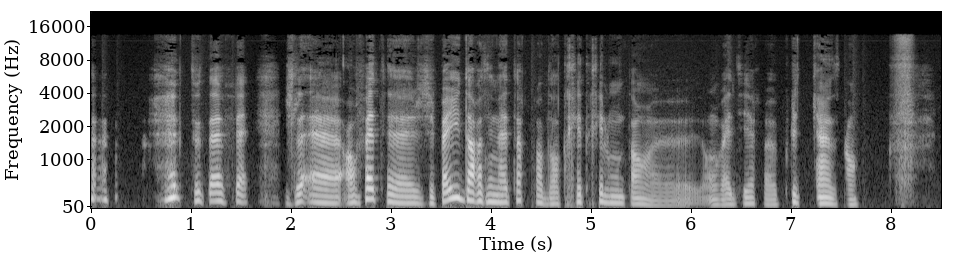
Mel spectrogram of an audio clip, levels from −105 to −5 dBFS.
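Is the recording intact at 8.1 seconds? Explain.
Yes, the audio is intact at 8.1 seconds, with no dropout, click, distortion or other fault at that moment.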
